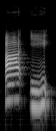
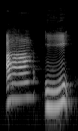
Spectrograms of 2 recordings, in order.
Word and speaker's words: 阿姨: The word of today is 阿姨. In this video, I will teach you how to pronounce it, how to write it, and how to use it.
